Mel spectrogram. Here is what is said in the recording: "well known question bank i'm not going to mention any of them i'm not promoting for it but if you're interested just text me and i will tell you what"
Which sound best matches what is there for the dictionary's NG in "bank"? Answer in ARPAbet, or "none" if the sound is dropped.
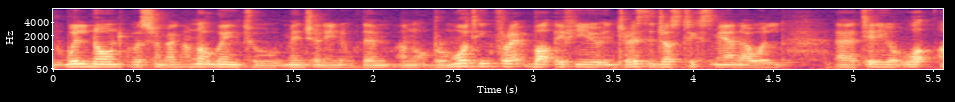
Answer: none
